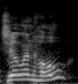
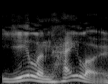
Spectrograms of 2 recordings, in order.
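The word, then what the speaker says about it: Gyllenhaal: Jake gyllen Hall uh it's not gyllen Hall it's Jake Yen Halo no way this is stupid this isn't right listen why do he come out of the Woodworks after 20 years sorry not y Hal you've been doing it wrong Ariana Grande Ariana Grande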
